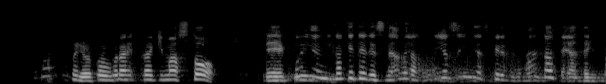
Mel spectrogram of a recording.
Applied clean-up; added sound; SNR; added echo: neural mask model DeepFilterNet 3.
